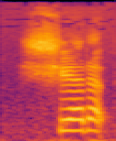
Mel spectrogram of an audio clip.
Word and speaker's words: should have: 때 이렇게 말을 하지만 실제로 이제 발음 하면은 should should have have 이렇게 들려요 그래서 이해가요 SH up shut up 이렇게 들립니다 should have I should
